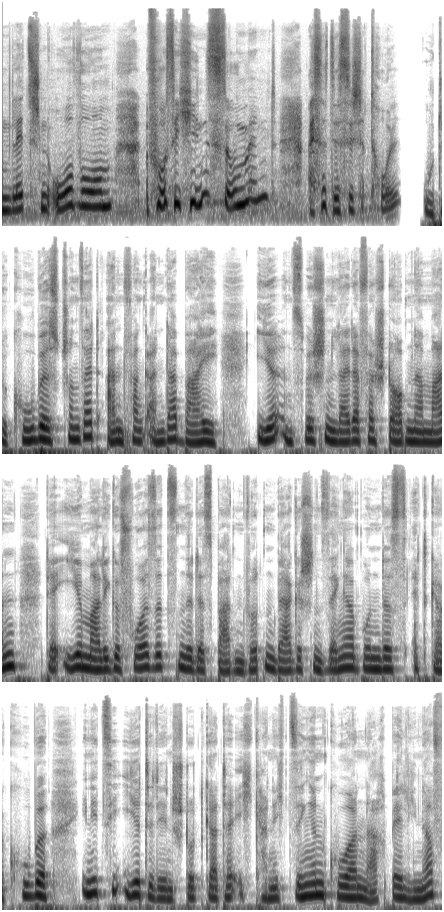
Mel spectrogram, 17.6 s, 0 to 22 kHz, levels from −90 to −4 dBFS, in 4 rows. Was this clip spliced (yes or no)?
yes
